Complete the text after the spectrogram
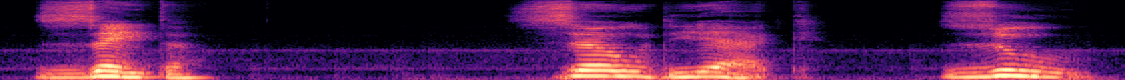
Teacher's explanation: Spelling system of Z. Alveolar fricative voiced.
